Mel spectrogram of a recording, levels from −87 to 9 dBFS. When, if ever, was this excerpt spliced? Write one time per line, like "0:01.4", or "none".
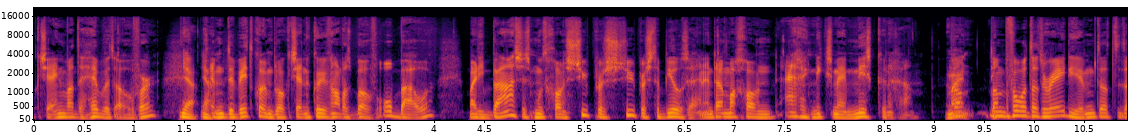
0:01.6
0:09.1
